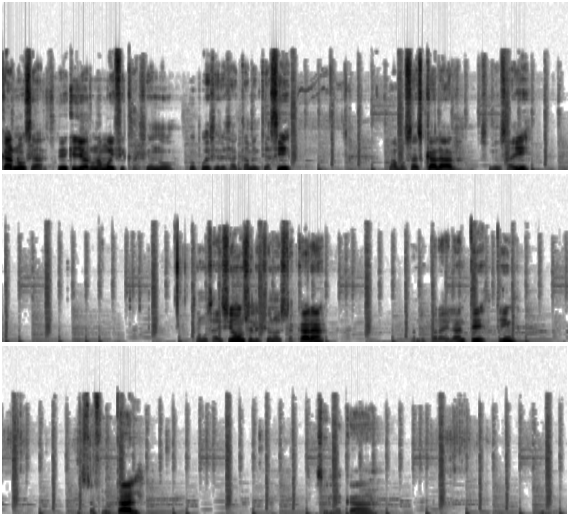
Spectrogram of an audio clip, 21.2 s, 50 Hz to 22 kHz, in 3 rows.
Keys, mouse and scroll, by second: 1.7-2.3 scroll up 3, 2.3-3.1 middle drag, 3.6-4.0 middle drag, 4.5 s, 5.9 click, 6.4-7.3 middle drag, 7.6 scroll up 1, 8.1-8.6 middle drag, 9.2 Tab, 9.8 click, 11.2-12.9 drag, 13.3-13.7 middle drag, 14.4 KP_1, 15.5 shift+middle click, 16.2 scroll up 2, 16.7-17.0 shift+middle drag, 17.3 scroll up 1, 17.8 shift+middle drag, 20.1 KP_9.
